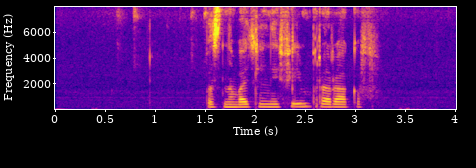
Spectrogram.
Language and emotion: Russian, neutral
